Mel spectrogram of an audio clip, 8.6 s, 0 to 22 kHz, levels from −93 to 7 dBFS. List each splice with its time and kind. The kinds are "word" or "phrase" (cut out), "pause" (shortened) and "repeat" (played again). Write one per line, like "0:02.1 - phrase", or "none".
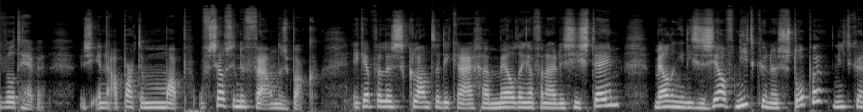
none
